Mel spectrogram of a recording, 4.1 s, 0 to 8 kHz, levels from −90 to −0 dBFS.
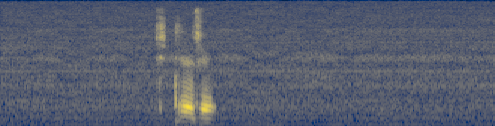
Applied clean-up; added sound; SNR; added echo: none; Domestic sounds, home sounds; 19 dB; none.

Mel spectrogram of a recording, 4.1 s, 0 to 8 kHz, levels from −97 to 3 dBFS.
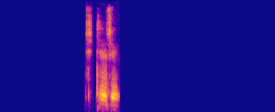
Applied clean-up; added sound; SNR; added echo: none; none; none; none.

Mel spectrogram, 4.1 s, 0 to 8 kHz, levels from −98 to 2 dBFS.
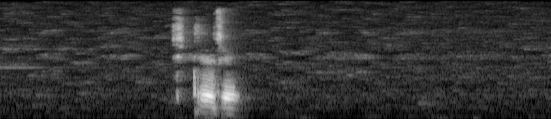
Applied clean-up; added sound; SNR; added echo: classical method log-MMSE.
